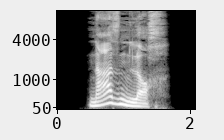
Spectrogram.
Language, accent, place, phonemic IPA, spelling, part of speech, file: German, Germany, Berlin, /ˈnaːzənˌlɔχ/, Nasenloch, noun, De-Nasenloch.ogg
- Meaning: nostril (either of the two orifices located on the nose)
